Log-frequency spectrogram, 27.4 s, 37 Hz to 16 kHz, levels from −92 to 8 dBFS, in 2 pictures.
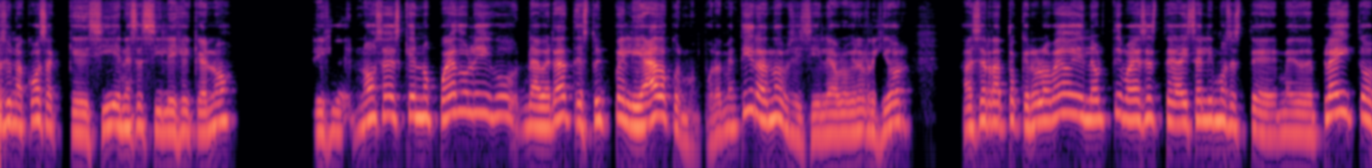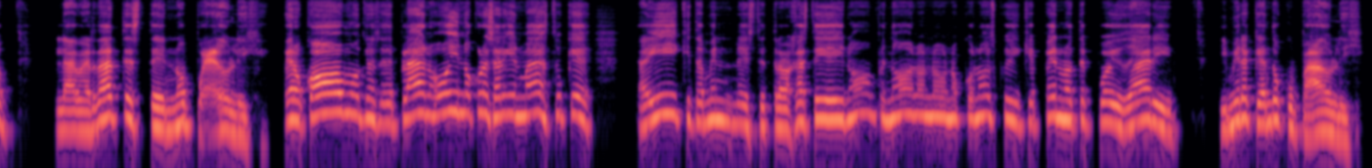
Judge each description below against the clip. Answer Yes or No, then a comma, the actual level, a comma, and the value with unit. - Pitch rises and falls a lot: Yes, wide, 6.2 semitones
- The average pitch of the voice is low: No, high, 200 Hz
